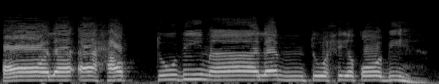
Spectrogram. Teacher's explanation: نطبق المخرج على طاء من غير قلقلة ثم نفتح على تاء، هكذا قال أحطت. · Term: إدغاما ناقصا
